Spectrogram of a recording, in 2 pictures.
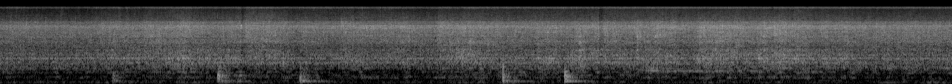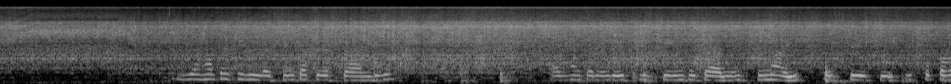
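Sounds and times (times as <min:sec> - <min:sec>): chicken sizzling in hot oil: 0:00.0 - 0:19.0
wooden spatula knocking pan: 0:01.1 - 0:03.4, 0:04.9 - 0:06.1, 0:14.0 - 0:16.6, 0:17.4 - 0:18.3.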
